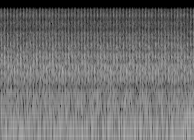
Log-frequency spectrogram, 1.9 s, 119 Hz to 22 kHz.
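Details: Land Rover Discovery Series 2 TD5 diesel, which came in as a crank-no-start, now idles with an even, steady clatter and regular beat, with no misses or knocks.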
